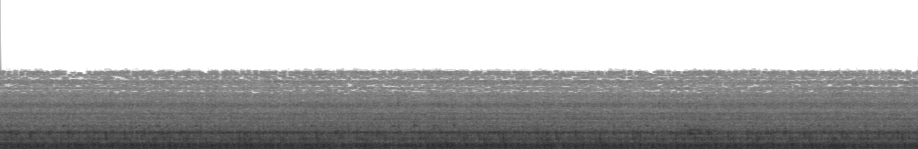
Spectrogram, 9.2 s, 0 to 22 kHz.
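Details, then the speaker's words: Warm V8 in a 1968 Ford Mustang coupe, off the road for 15 years, idling steadily with a dense, even rumble and no misses; the idle mixture screws are set too rich, and within a quarter turn they go from rich to lean. "rich it's too late wow that is sensitive just the slightest turn we're talking within a quarter of a turn we're going from rich to lean"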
